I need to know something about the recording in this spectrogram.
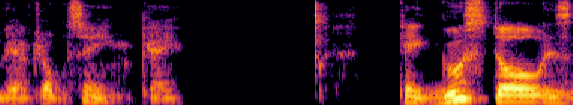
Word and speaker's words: gusto: trouble seeing okay okay gusto is not pronounced quite the same in spanish the accent is on the second syllable or evenly it's not gusto it's gusto okay uh what else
